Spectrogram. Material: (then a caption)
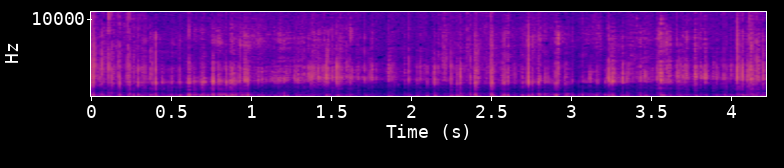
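Vinyl. Long glittery nails scratch and pinch across a flexible, iridescent holographic vinyl sheet covered in raised scale-like bumps. A dense run of quick, crackly scratches and soft taps mixes low, muffled thumps with brighter plastic crinkle. The strokes continue steadily, at a fairly even level throughout.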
